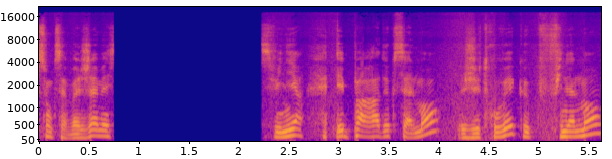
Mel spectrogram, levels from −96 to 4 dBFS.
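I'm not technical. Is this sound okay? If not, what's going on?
No. There are two problems.

The first is a playback stall. Just after "que ça va jamais", at 0.74 seconds, the speech stops dead and the output goes completely silent for about 1.5 seconds, until 2.23 seconds, then carries on. The player most likely ran short of data or was held up. Unlike a dropout, where a tiny slice vanishes, this is a long pause with nothing at all coming out.

The second is gain pumping, heard across the whole clip. Loud and soft parts end up closer in level, so the sound comes across squashed. The likely cause is a microphone level set far too high, with an automatic limiter pulling it down on every loud moment.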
